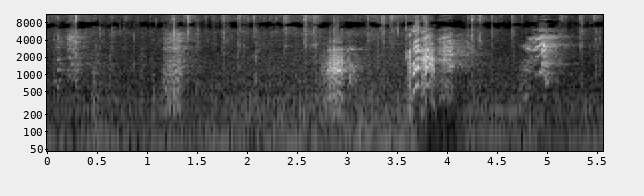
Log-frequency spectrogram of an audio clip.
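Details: Wild macaws, hundreds of them gathered at feeding time: harsh, raspy squawks burst out every second or so, louder near the end, over a low murmur of other calls from the flock.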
